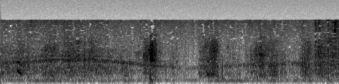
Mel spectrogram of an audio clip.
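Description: dog barking

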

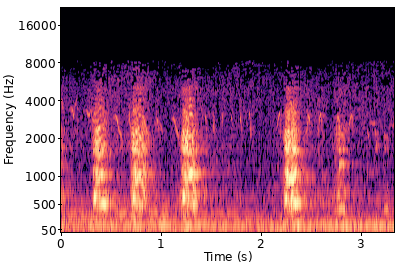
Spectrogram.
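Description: dog barking

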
